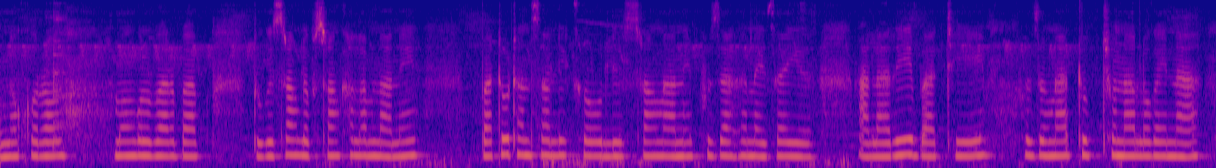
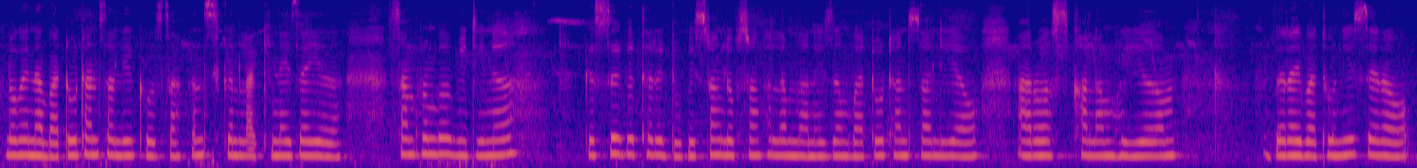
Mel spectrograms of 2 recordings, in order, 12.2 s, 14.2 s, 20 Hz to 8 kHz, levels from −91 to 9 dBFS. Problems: low volume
